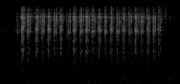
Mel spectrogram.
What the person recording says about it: you get a loud but deep rattle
